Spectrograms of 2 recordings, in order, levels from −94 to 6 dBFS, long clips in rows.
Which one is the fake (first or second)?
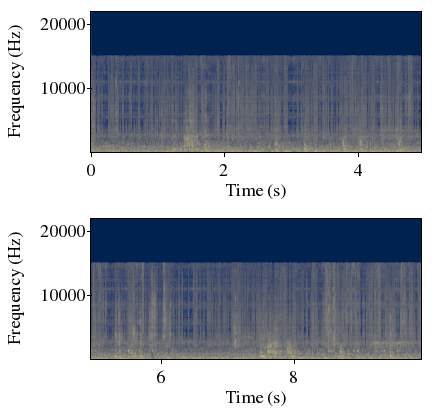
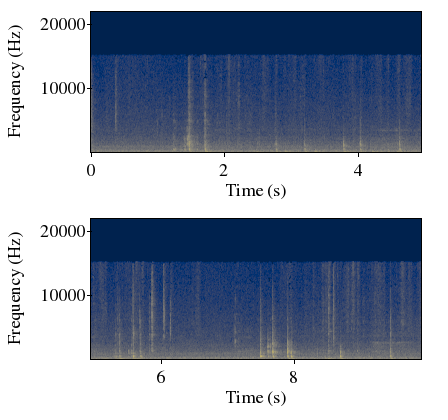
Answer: first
